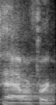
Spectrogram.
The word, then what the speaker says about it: Haverford: pronouncing this. What's the name? That's all right. It's Haverford College.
